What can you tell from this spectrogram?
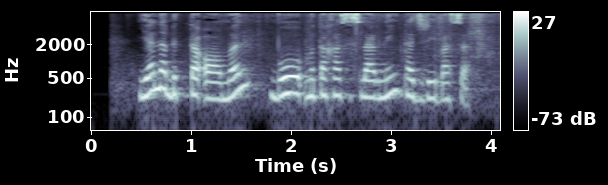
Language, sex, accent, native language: Uzbek, female, Qashqadaryo, Uzbek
